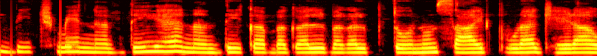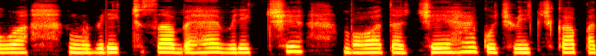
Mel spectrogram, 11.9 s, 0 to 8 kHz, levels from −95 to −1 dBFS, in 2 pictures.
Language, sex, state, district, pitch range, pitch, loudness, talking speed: Hindi, female, Bihar, Purnia, 210-230 Hz, 220 Hz, -21 LUFS, 135 wpm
